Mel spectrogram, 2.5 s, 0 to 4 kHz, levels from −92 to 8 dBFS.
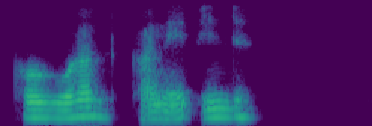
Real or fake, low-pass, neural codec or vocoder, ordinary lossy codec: fake; 3.6 kHz; codec, 24 kHz, 0.5 kbps, DualCodec; none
